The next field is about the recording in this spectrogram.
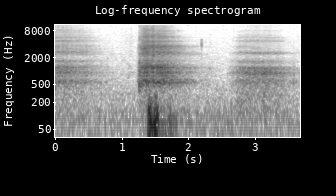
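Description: Breathing in and out with no speech. An abrupt, strong, airy breath fades over about a second, and a softer, longer breath follows after a short pause.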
